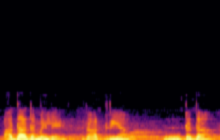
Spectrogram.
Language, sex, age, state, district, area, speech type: Kannada, male, 30-45, Karnataka, Bangalore Rural, rural, spontaneous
